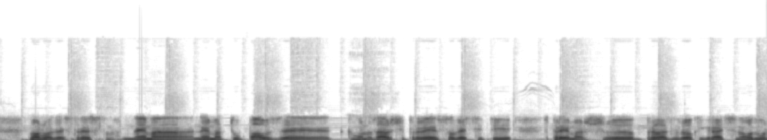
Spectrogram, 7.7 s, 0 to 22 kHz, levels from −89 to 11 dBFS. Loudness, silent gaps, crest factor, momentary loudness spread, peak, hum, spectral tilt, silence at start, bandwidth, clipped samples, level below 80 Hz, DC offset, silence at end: -18 LUFS; none; 18 dB; 7 LU; 0 dBFS; none; -8 dB/octave; 0 s; 10.5 kHz; under 0.1%; -44 dBFS; under 0.1%; 0 s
